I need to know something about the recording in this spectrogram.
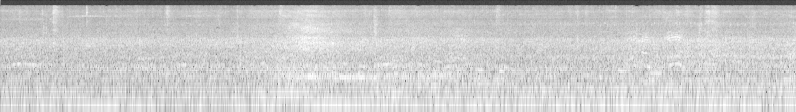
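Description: Traffic hums steadily along a busy street outdoors.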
